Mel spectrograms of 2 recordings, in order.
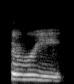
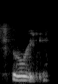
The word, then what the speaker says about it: three: out okay so um three no vibration tongue between your cheeks three three and it's not Tre okay and I will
